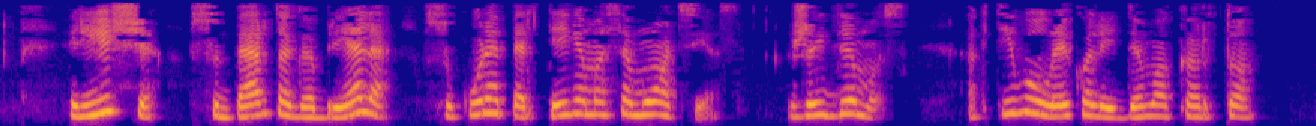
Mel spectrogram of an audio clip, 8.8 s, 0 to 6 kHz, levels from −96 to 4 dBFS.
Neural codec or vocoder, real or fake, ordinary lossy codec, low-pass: none; real; MP3, 24 kbps; 5.4 kHz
